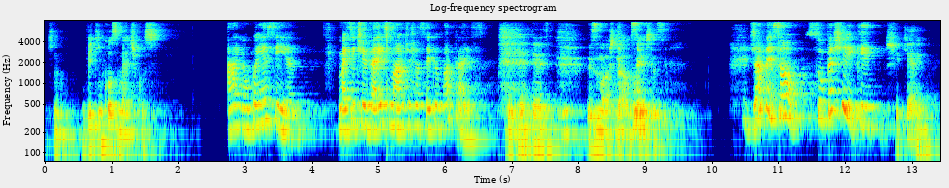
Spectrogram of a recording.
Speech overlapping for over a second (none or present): none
